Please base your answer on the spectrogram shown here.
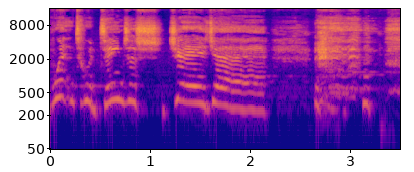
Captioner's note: stammer; chuckle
